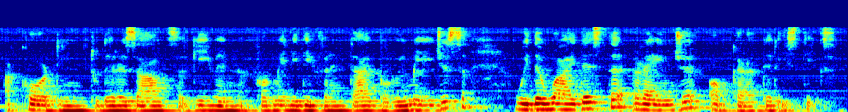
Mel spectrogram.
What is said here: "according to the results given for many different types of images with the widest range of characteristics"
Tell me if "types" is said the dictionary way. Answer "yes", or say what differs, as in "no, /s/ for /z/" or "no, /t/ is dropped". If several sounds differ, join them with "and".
no, /s/ is dropped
